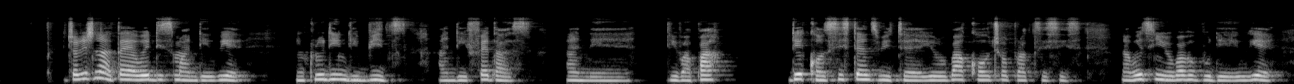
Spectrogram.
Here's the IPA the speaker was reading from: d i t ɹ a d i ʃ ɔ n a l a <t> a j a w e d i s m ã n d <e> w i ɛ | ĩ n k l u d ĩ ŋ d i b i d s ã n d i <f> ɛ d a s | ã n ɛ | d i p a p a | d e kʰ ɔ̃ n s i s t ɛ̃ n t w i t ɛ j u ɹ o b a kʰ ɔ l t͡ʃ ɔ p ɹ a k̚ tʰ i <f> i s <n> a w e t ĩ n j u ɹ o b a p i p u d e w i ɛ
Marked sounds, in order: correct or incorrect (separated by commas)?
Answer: correct, correct, correct, incorrect, correct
